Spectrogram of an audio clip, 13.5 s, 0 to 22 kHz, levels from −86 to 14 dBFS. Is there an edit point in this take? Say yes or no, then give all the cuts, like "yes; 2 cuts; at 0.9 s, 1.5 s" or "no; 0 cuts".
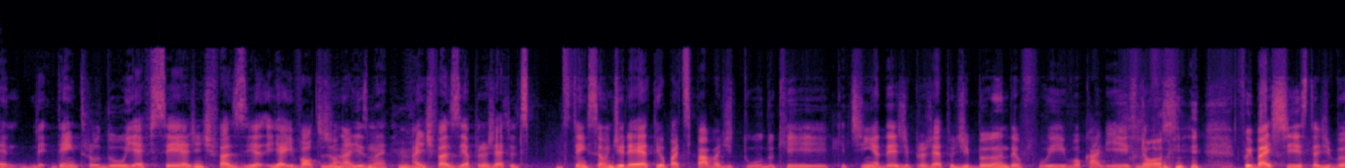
no; 0 cuts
